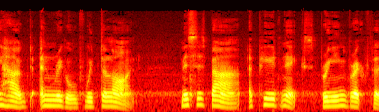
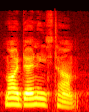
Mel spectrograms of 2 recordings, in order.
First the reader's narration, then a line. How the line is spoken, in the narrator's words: Teddy shouting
